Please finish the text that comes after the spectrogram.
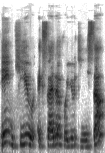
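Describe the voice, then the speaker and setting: A woman's voice: medium pitch, animated, normal speed, fairly bright tone. A woman hosting an online club meeting over a video call, introducing guests in an upbeat, exclamatory way.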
